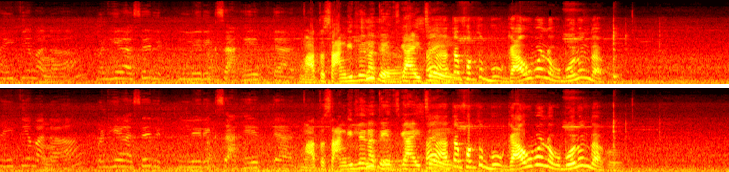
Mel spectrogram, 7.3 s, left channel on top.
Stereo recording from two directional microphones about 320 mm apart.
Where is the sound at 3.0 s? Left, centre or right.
Left.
